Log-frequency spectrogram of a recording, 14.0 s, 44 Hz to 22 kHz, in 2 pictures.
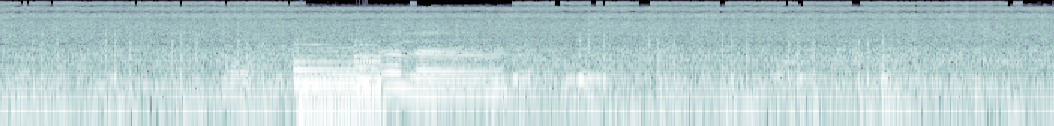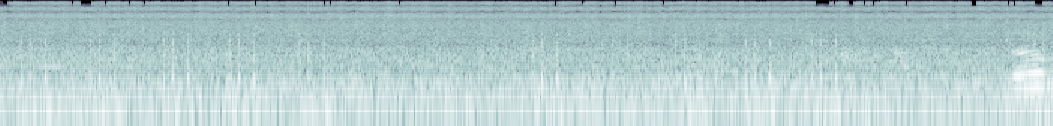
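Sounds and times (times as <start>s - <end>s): slot machine reels ticking: 0.0s - 3.0s, 7.1s - 12.7s
indoor waterfall rushing: 2.6s - 14.0s.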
